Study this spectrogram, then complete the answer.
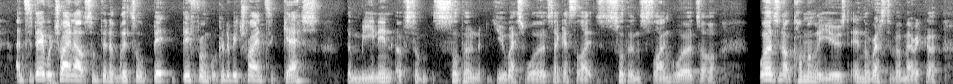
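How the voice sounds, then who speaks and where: Speaking with a British accent, a man uses lively intonation at a medium pitch and a fairly quick pace. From England. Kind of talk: casual reaction commentary.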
